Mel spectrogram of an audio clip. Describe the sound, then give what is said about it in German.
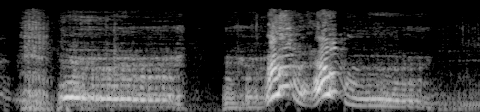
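Five neglected stray dogs bark and growl on the grounds of a Serbian memorial in Kosovo: a rough snarling growl followed by a quick burst of sharp, yelping barks, then more low growling, with no one speaking. “Fünf verwahrloste Hunde treiben sich auf dem Gelände herum, bis sie von den beiden Wachleuten zurückgepfiffen werden.”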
